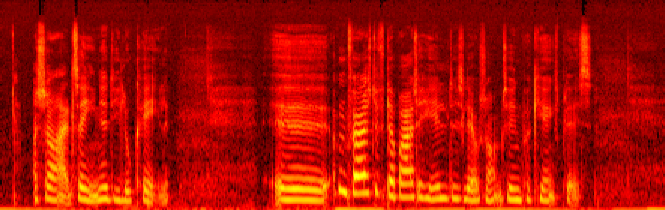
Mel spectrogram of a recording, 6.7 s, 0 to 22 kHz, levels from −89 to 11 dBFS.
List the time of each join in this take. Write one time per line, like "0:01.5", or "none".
0:03.3
0:03.8
0:04.1
0:04.6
